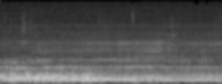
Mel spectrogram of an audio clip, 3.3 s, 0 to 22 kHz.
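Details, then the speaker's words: 2006 GMC Sierra 2500 LBZ Duramax diesel, Allison transmission, 470,000 miles, after replacing the turbo sensor for P003A low power: deep, steady rumble pulling evenly under load, no surging, whistling or flutter; normal turbo acceleration, good power restored. "yeah we're good to go this is all moving the way it should so I'm happy engine has good power again"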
